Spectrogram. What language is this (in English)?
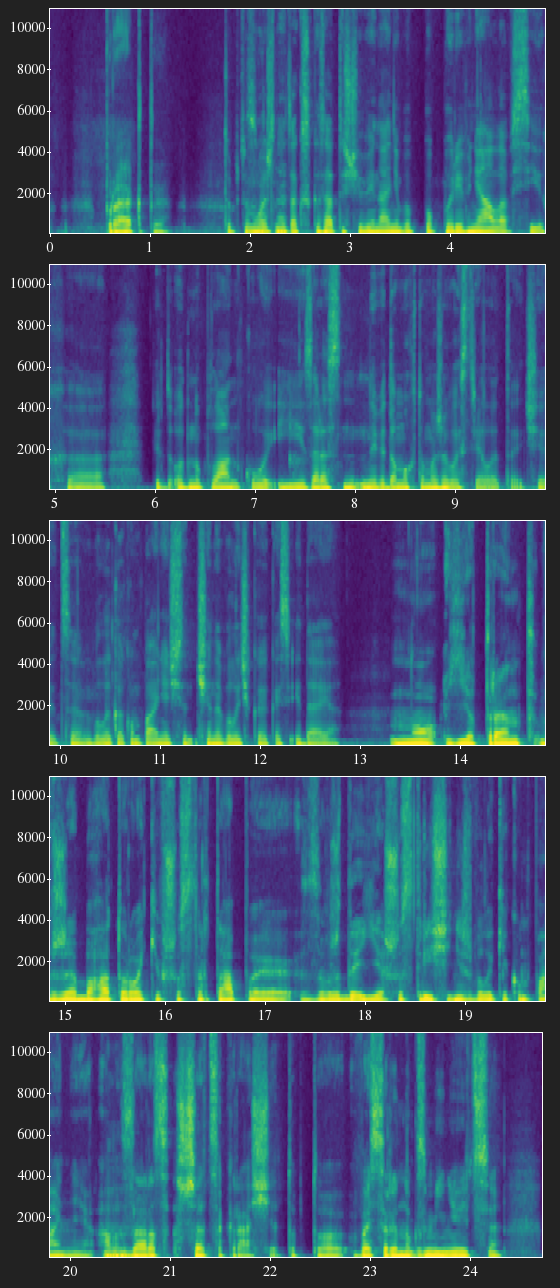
Ukrainian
